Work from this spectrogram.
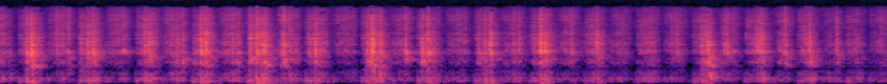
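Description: A wooden stylus scratches the coating off a flat, black-coated scratch-art paper page in quick, uneven back-and-forth strokes, roughly three per second. Each stroke is a dry, raspy scrape with a bright, papery edge and no ring after it. The sound stays quiet throughout.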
